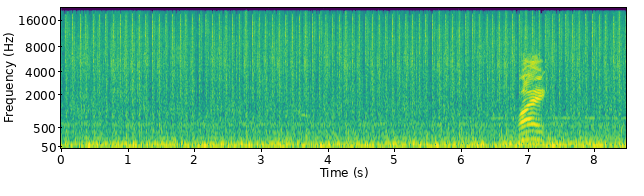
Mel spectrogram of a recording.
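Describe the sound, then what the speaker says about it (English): Sustained automatic gunfire in the video game Space Engineers, a dense rapid rattle of shots running throughout, with a voice briefly speaking over it. "What are you shooting at?"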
